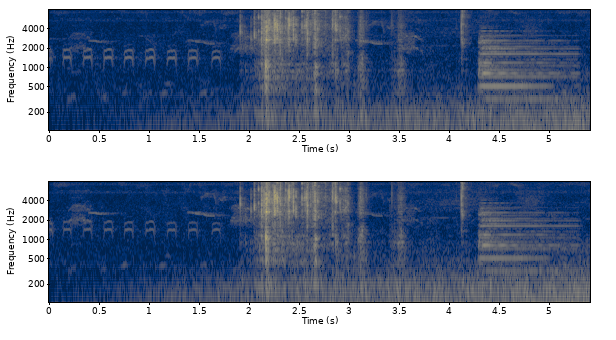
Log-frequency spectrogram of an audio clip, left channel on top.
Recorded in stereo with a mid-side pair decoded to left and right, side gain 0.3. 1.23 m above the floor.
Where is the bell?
15° left, 3.5 m.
